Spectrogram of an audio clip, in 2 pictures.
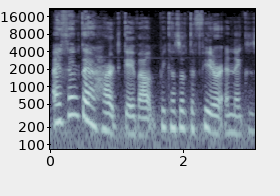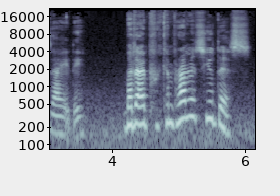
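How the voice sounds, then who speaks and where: A kind kitsune doctor, acted by a woman in an audio roleplay, speaks at an unhurried pace in a medium-pitched voice. She is caring and reassuring, talking straight to her patient. Background ambience runs under the voice. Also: sing-song, slight background noise, low-quality recording. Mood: gentle, reassuring. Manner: soft-spoken, reassuring, addressing a patient directly. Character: gentle, caring female kitsune doctor, aging fox spirit. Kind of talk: ASMR roleplay voice acting.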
